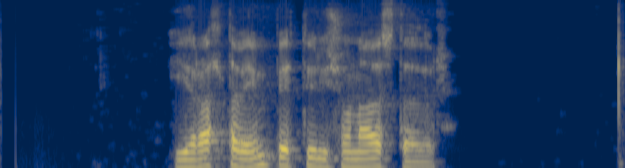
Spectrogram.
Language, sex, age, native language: Icelandic, male, 50-59, Icelandic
